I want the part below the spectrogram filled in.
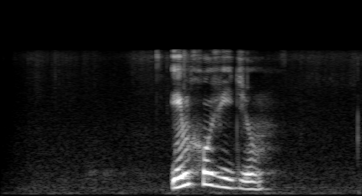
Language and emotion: Russian, neutral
